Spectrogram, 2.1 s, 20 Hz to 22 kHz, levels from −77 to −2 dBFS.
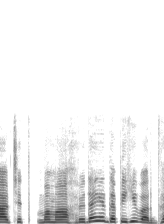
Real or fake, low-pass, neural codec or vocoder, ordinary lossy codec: fake; 10.8 kHz; codec, 24 kHz, 0.9 kbps, WavTokenizer, medium speech release version 1; none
